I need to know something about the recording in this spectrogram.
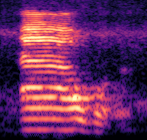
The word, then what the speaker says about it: hour: a little um though the first letter of the word hour is a consonant but when we are going to use the article or and we have to consider the sound we're looking at the sound not at the letter itself we're going to consider the sound and the sound of our is ah which is a vowel sound hour the initial side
